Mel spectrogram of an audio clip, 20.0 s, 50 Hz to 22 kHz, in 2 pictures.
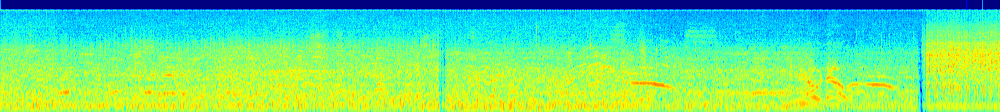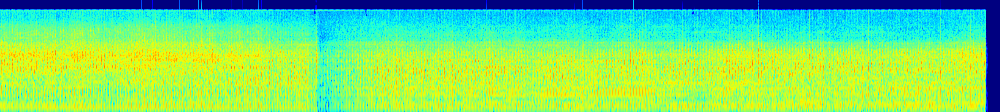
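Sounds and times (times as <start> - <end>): engine running steadily: 0.0 - 19.9.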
